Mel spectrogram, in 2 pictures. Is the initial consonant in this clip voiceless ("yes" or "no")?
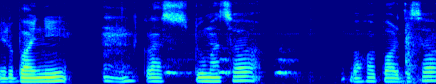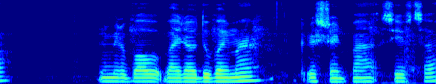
no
